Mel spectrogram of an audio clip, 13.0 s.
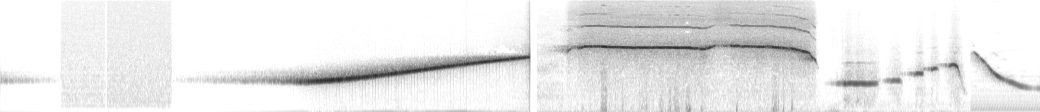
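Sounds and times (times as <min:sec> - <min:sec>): short rising whistle notes: 0:02.8 - 0:13.0
whistle gliding down: 0:02.8 - 0:13.0
high whistle: 0:03.0 - 0:13.0.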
